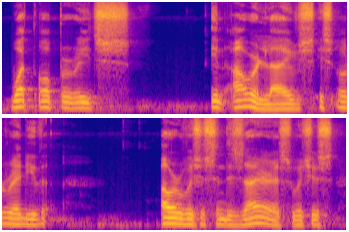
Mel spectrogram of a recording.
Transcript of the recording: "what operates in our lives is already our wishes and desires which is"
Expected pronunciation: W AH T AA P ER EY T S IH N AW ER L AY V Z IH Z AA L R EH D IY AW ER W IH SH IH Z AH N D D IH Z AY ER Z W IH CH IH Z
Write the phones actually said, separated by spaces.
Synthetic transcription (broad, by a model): W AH T AA P ER EY T S IH N AW ER L AY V S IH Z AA L R EH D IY AW ER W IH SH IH S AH N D D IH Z AY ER S W IH CH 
